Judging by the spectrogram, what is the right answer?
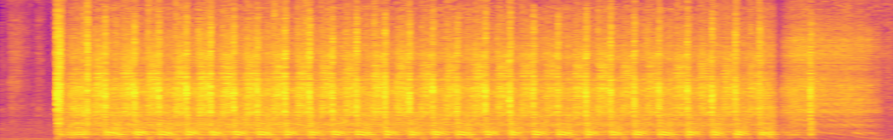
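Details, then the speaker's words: VW camper van with a swapped-in TDI diesel: it cranks and catches with a clattering diesel beat for a few seconds, then cuts out and winds down. The immobilizer is believed not deleted from the ECU; starts then stalls. "I know full well what that means that means to basically to ECU hasn't already immobilizer has not been deleted from this ECU"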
